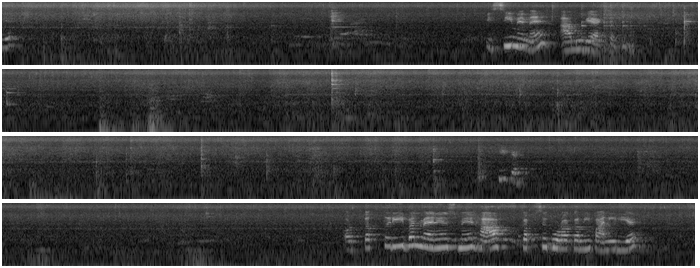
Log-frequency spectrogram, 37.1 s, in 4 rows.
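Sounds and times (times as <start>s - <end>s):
vegetables sizzling in oil: 0.0s - 37.0s.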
